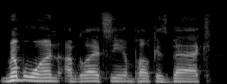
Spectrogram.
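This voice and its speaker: A man's voice: mid-range voice, normal speed, darkish tone, no echo. A man, hosting a casual podcast chat, rambling, laughing often and swearing freely. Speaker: podcast host.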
